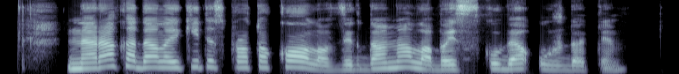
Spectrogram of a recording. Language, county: Lithuanian, Vilnius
